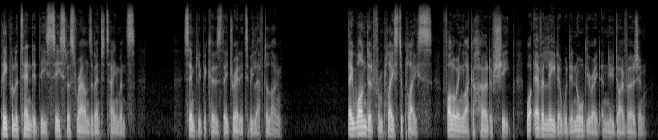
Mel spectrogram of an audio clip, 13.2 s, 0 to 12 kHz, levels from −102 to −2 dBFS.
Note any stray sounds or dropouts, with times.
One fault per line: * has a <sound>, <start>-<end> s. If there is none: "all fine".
all fine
